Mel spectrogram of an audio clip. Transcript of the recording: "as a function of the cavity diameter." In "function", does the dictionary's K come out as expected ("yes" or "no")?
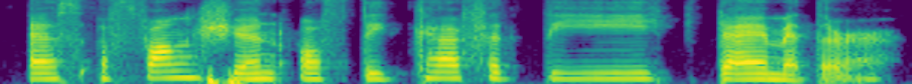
yes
